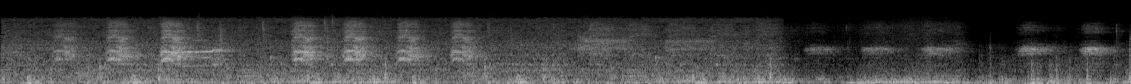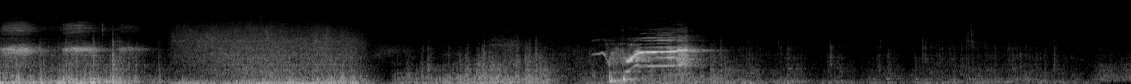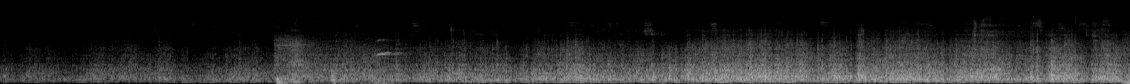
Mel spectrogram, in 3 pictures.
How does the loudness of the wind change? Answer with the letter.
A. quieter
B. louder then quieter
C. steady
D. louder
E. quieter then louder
E.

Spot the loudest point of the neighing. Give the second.
18 s.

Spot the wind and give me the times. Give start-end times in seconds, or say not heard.
0.0-33.8.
